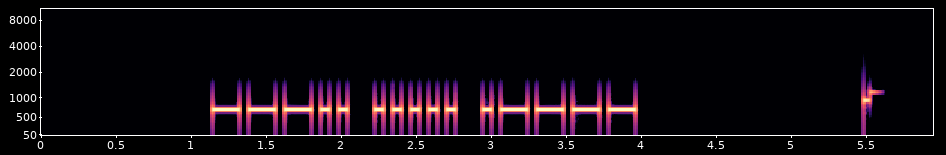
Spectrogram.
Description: Morse code, heard as a keyed tone, about 20 wpm, 700 Hz. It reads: 851
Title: Numbers - 3-Digit 20wpm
